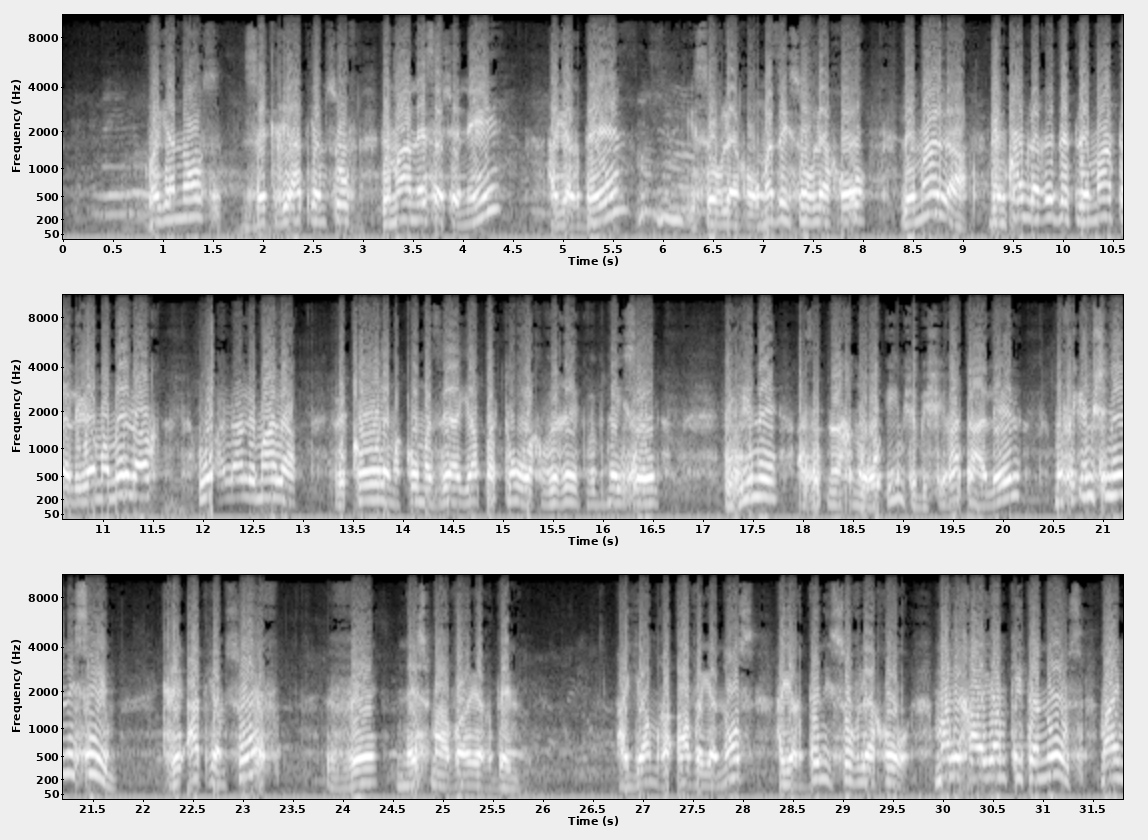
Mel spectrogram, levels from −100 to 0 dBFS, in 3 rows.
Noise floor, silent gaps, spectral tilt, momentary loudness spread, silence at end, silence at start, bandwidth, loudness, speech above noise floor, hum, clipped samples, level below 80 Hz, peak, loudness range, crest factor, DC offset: -32 dBFS; none; -4.5 dB/octave; 9 LU; 0 s; 0.3 s; 10.5 kHz; -6 LUFS; 26 dB; none; 6%; -36 dBFS; 0 dBFS; 2 LU; 6 dB; 2%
